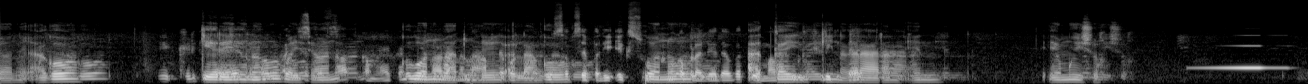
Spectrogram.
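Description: Throughout the speech, a far-end loudspeaker is feeding its microphone with no echo canceller to remove it. The result is echo with no canceller: every phrase returns roughly a third of a second later, about 11 dB quieter and thinner.

At 4.71–4.73 s and again at 6.43–6.46 s, lost LE Audio frames force the LC3 decoder to reuse the previous spectrum with randomised signs. Each gap, about 15 ms and then 22.5 ms, fits a few 7.5 ms frames and is heard as a brief noisy smear.

From 11.86 to 12.77 s, the microphone picks up the loudspeaker it drives, and the loop gain exceeds unity at one frequency. This loudspeaker feedback squeal is a 773 Hz tone that swells over most of a second, ending a few dB above the speech.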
